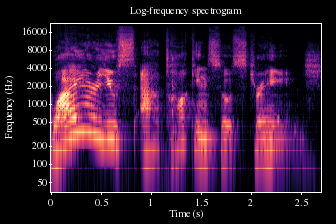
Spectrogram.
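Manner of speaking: very nasty snide tone, high and swooping. Voicing a character on a date asking about strange speech: very nasty tone. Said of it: "she says that in a very nasty sort of way".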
